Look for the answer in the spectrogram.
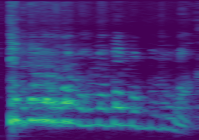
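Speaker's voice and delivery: a sleepy partner's feeble laugh, mimicked; groggy mock laugh. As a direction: mimic his half-awake laugh. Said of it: "And he goes".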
